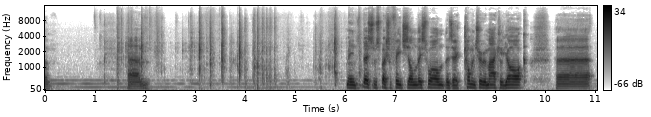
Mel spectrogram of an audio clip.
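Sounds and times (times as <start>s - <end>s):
faint low hum: 0.0s - 9.6s
clicks and taps handling packaging: 1.1s - 7.0s.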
